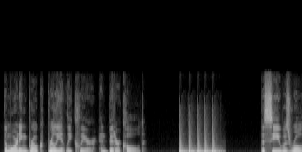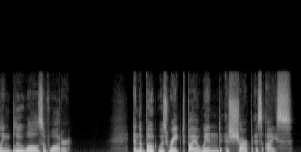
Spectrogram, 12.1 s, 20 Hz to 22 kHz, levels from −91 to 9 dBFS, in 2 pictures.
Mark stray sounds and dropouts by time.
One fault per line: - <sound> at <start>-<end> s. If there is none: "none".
- thud at 3.6-4.5 s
